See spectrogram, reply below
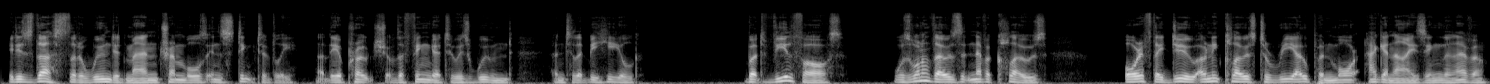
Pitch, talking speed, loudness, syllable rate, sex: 105 Hz, 175 wpm, -18 LUFS, 5.6 syllables/s, male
